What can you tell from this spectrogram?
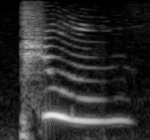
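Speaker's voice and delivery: high-pitched "pew"; high vocal zip for a quick exit; imitated whoosh. Imitated noise of shooting off.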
